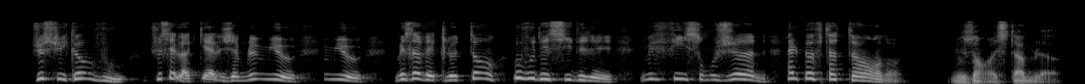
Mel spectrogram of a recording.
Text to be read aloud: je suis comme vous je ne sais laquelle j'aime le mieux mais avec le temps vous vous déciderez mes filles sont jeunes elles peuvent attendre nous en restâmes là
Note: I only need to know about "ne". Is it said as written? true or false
false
